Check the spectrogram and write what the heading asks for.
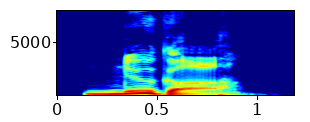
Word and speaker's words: nougat: So I would say this word is nougat. – It's nougat. – You would say it is nougat.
